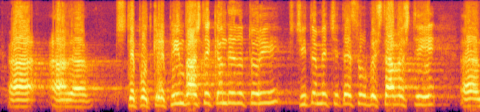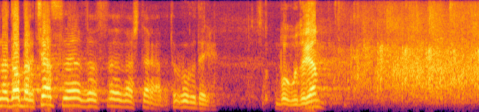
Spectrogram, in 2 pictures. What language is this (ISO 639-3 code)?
bul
